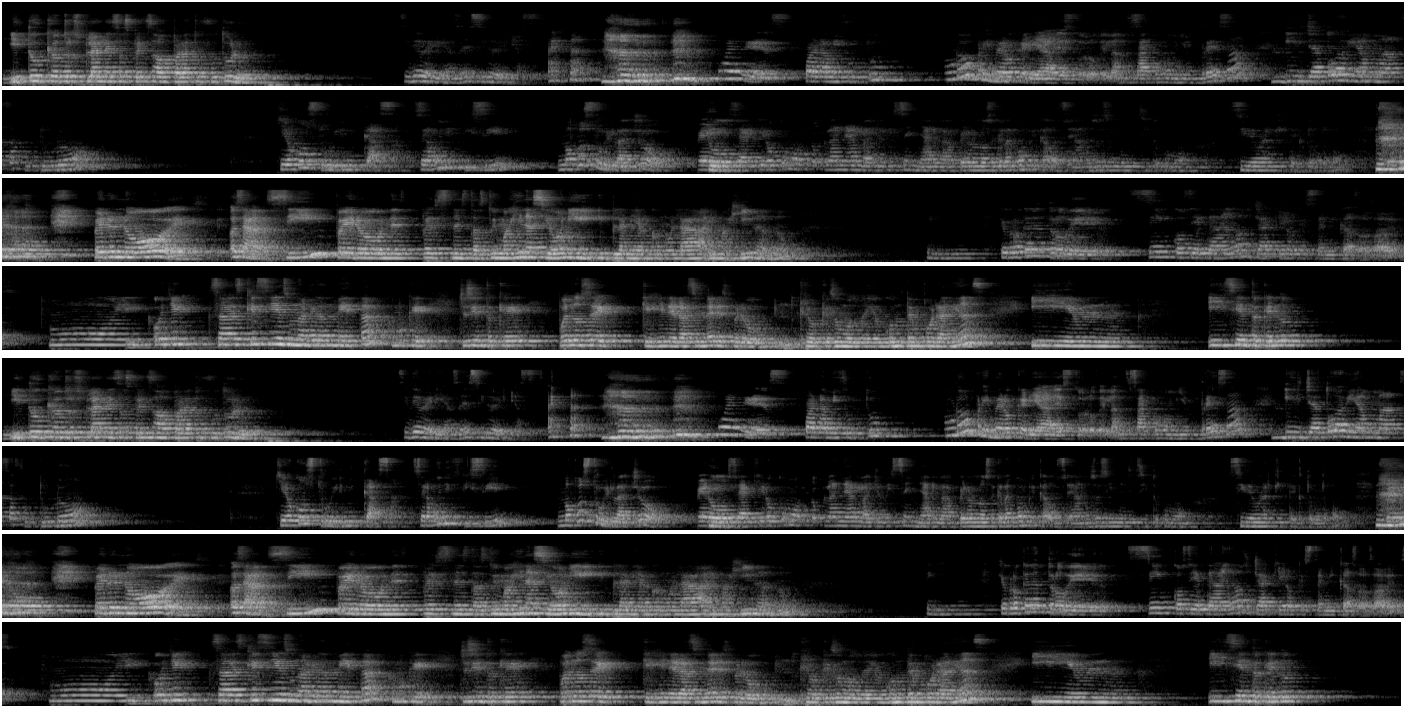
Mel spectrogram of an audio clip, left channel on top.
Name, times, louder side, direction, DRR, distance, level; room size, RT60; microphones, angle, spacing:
voice 1, 0.1-2.5 6.0-7.0 12.7-12.9 21.1-21.2 27.8-29.9 30.3-35.9 42.5-43.9 44.2-47.4 47.6-48.1 48.5-53.3 54.1-54.9, left 1 dB, 90° left, -3 dB, 1.0 m, -23 dB
voice 2, 4.0-5.2 5.5-6.1 6.5-6.6 7.2-7.7 8.0-8.8 9.4-14.9 16.8-19.1 19.6-20.6 21.0-25.9 26.4-28.5 37.3-37.7 38.0-39.1 39.5-42.0, right 2 dB, 75° right, 2 dB, 0.6 m, -30 dB
4.0 x 2.5 x 3.0 m, 1.3 s
head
